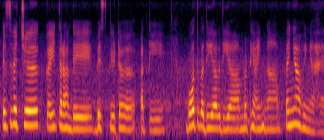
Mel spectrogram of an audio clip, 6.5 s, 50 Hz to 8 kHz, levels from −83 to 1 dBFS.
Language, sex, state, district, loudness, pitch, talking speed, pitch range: Punjabi, female, Punjab, Kapurthala, -18 LUFS, 230 Hz, 130 wpm, 215-260 Hz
